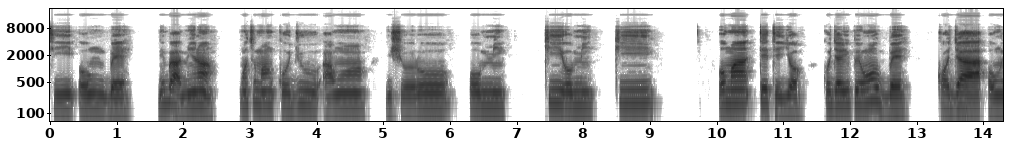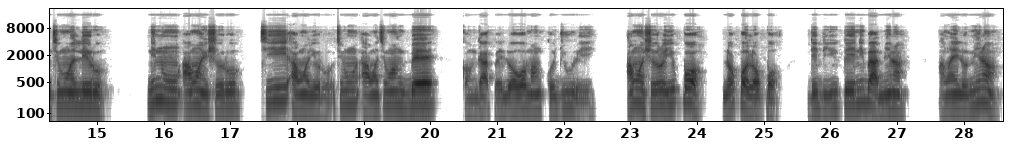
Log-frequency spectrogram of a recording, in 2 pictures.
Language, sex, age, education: Yoruba, male, 30-45, tertiary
